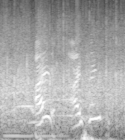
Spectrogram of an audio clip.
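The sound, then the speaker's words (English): A crowd claps steadily in a dense, crackling wash of applause at a live show at Hebrew College in Newton, just outside Boston, with a couple of rising voiced whoops and cheers riding over it. “I think I got more applause than both of you guys, just saying.”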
